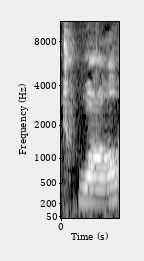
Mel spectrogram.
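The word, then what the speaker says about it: toile: This paper is called the Twall, I think is how you say it, Twall Tidings, T-O-I-L-E, Twall.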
